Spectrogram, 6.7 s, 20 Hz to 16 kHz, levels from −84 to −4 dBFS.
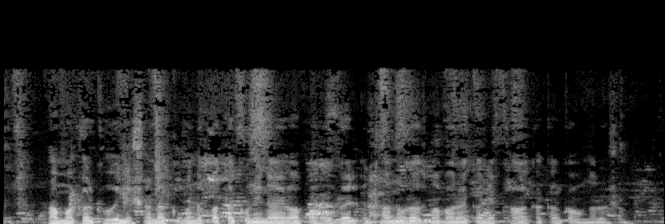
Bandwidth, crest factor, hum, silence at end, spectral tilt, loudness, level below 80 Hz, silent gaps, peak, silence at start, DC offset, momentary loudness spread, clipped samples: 11.5 kHz; 18 dB; none; 0 s; -6.5 dB/octave; -21 LUFS; -38 dBFS; none; -2 dBFS; 0.05 s; under 0.1%; 11 LU; under 0.1%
